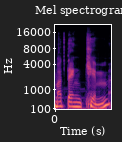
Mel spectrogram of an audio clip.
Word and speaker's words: Matin Kim: In Korean, the brand is pronounced Maden Kim and is often noted to be a little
